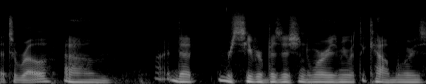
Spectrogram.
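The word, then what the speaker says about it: Tetairoa: wide receiver out of Arizona and I can't pronounce his name taroa yeah Teta say it again taroa taroa um that receiver position worries me with the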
